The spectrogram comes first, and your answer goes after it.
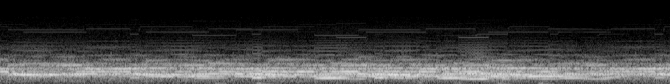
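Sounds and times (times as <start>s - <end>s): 
sci-fi atmosphere: 0.0s - 6.6s
voices: 2.5s - 6.3s.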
